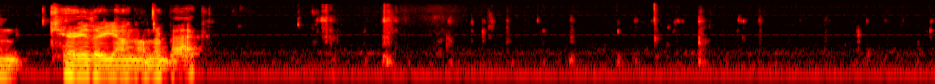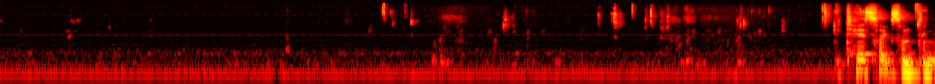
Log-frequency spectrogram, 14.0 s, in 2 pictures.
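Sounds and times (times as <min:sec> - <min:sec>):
chewing clicks: 0:02.2 - 0:08.2, 0:09.1 - 0:13.3.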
